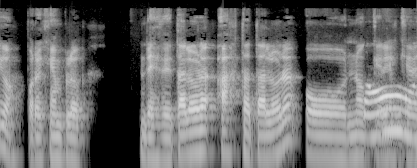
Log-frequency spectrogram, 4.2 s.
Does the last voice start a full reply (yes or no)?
yes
